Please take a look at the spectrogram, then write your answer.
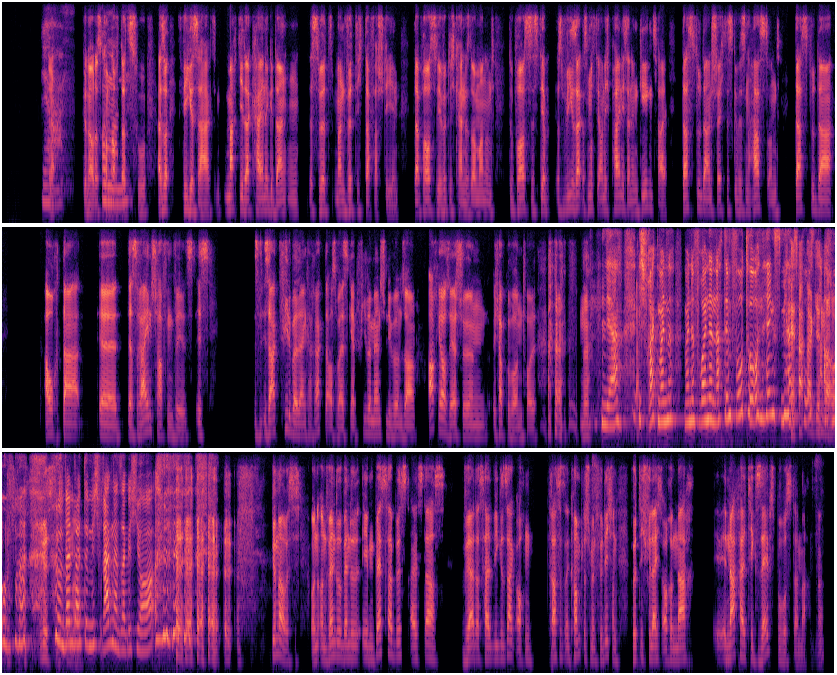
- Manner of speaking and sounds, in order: stressed: "Dass"; stressed: "hast"; stressed: "dass"; giggle; laughing while speaking: "Ja, ich frage meine meine … als Poster auf"; laugh; laughing while speaking: "Ne?"; laugh; laugh; laughing while speaking: "Ja, genau"; chuckle; laugh; laugh; stressed: "besser"; stressed: "das"; in English: "Accomplishment"
- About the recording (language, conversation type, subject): German, advice, Wie kann ich nach einem peinlichen Missgeschick ruhig und gelassen bleiben?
